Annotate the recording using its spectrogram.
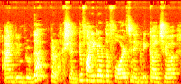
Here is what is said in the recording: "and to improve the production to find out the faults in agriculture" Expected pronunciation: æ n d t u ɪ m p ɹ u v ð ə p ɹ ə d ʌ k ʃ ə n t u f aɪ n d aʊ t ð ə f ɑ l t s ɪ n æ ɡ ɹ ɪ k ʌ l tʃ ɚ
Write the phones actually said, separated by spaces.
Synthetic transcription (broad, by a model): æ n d t u ɪ m p ɹ u v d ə p ɹ ə d ʌ k ʃ ə n t u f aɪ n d aʊ t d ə f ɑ t s ɪ n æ ɡ ɹ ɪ k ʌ l tʃ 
